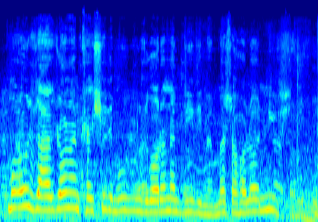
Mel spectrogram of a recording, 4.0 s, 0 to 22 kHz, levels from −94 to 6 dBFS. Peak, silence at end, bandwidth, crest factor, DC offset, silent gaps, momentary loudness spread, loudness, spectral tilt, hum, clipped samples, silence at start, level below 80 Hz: -16 dBFS; 0 s; 16.5 kHz; 18 dB; under 0.1%; none; 8 LU; -34 LUFS; -6 dB/octave; none; under 0.1%; 0 s; -56 dBFS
